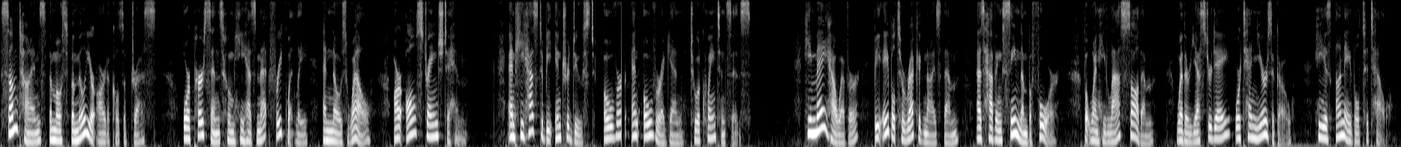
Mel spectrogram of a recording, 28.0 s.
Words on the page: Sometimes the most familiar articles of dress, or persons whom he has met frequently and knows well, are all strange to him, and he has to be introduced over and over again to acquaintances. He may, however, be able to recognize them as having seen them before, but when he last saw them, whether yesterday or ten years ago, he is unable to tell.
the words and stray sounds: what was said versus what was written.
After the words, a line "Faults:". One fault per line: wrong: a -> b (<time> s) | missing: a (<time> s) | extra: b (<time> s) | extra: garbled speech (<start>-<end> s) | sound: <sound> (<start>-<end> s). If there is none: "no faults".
Sometimes the most familiar articles of dress, or persons whom he has met frequently and knows well, are all strange to him, and he has to be introduced over and over again to acquaintances. He may, however, be able to recognize them as having seen them before, but when he last saw them, whether yesterday or ten years ago, he is unable to tell.
Faults:
sound: dropout (12.4-12.5 s)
